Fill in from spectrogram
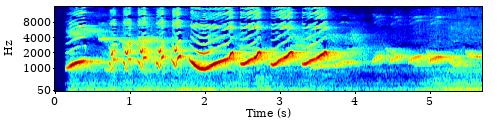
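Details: Masked laughingthrush song used as a lure to make other birds sing: loud clear whistles rising and falling, a quick run of bouncing notes, then four upslurred whistles in a row, fading to softer notes.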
